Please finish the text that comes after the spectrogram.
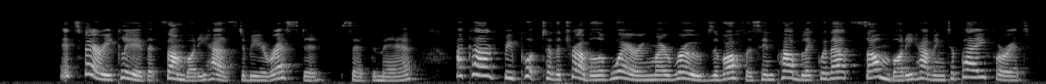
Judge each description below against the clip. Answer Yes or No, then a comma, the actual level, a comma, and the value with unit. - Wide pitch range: Yes, wide, 6.4 semitones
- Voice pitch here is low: No, high, 225 Hz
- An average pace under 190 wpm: No, average, 195 wpm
